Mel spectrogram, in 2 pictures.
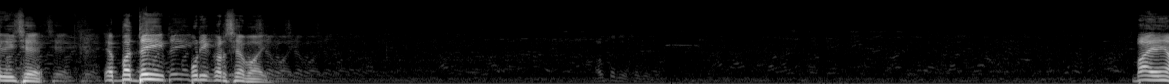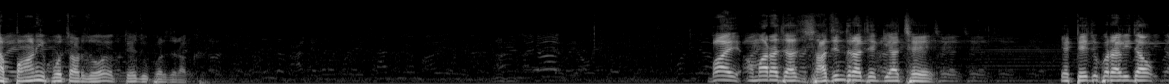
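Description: A middle-aged man sings into a microphone in short phrases.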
